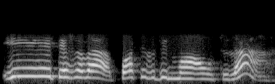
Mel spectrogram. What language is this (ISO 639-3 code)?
nep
